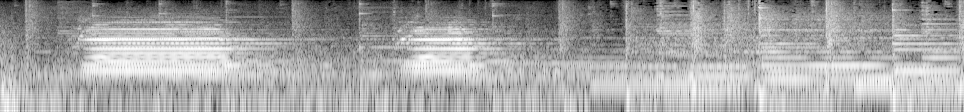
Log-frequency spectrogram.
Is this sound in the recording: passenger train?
yes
